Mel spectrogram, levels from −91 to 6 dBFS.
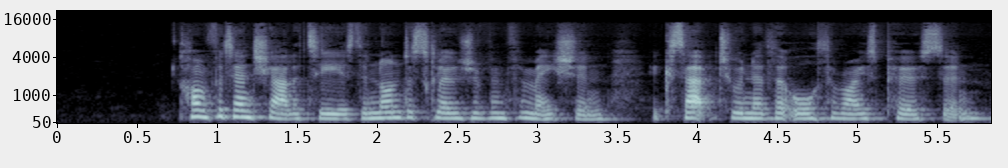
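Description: No technical faults are audible anywhere in the speech.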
